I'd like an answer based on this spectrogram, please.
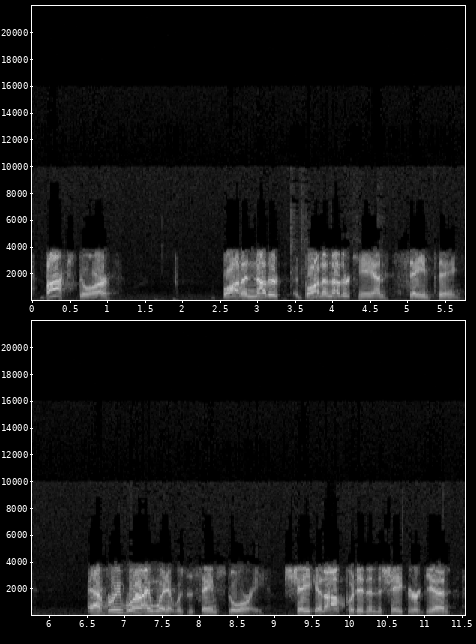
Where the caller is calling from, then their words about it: Wyandotte, Michigan, United States; I'm the guy from Wyandotte.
